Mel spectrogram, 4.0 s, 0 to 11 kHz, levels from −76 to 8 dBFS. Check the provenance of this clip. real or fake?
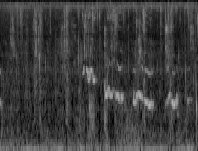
real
